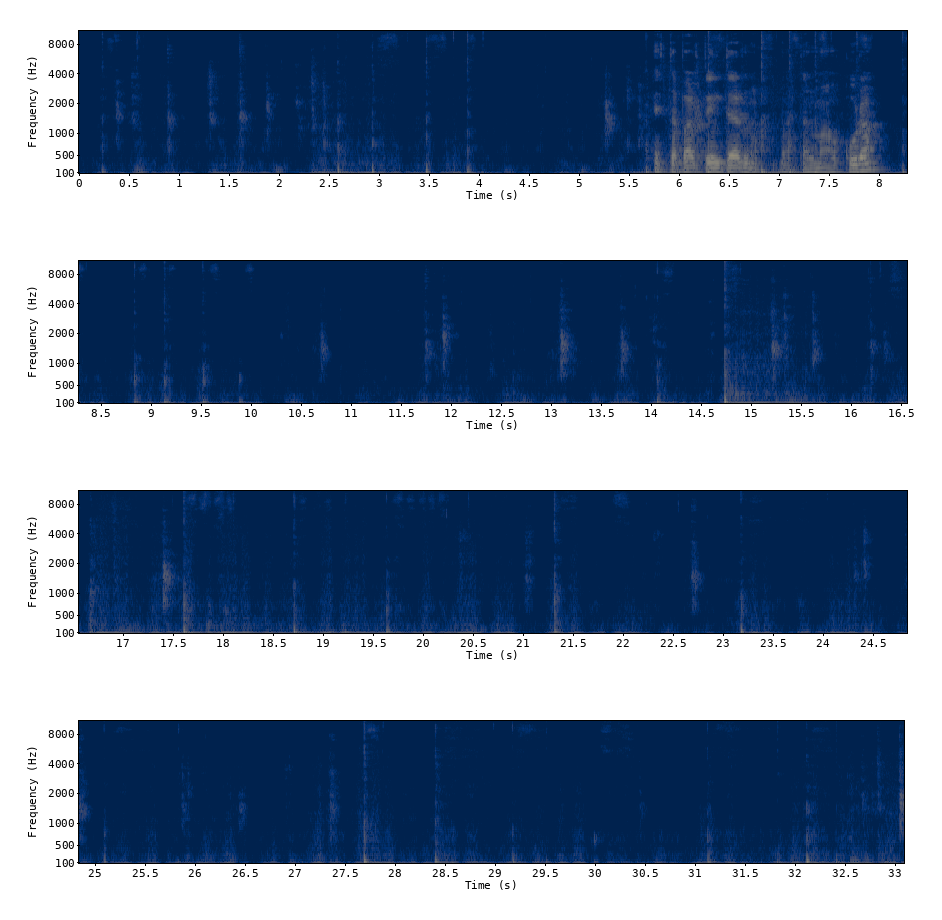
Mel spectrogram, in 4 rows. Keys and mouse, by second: 0.7-2.7 shift+middle drag, 2.4 f, 2.7 click, 4.4-5.8 ctrl+middle drag, 5.5 f, 5.8 click, 6.0 ctrl+middle click, 6.3-10.4 drag, 10.4-14.1 ctrl+middle drag, 14.1-15.4 drag, 15.4-16.7 ctrl+middle drag, 16.7 click, 17.1 ctrl+middle click, 17.7-20.6 drag, 20.6 shift+middle click, 21.4-24.6 drag, 24.6 shift+middle click, 25.2-26.5 drag, 26.5-27.7 ctrl+middle drag, 27.7-32.7 drag, 32.7-33.0 ctrl+middle drag.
